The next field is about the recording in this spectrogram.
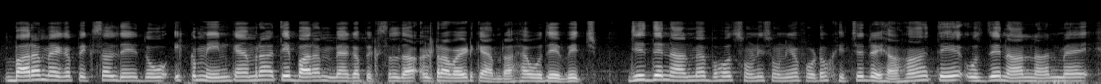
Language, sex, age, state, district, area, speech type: Punjabi, male, 18-30, Punjab, Patiala, urban, spontaneous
